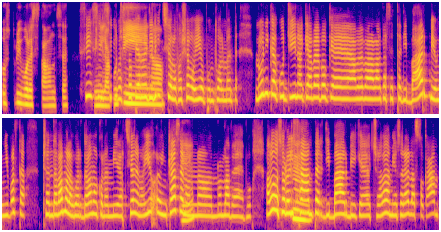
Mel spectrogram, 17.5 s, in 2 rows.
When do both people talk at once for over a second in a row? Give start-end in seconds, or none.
1.8-3.2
